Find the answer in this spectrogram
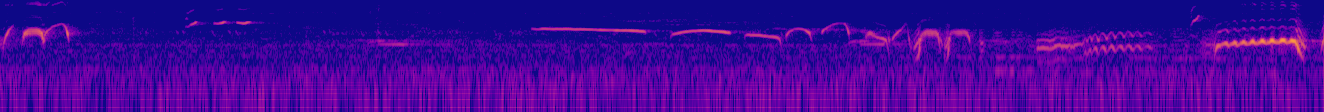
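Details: White-rumped shama song played as a trapping lure: varied clear whistled phrases, rising and falling slides and quick looping notes separated by short pauses, with a faint steady background hiss.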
